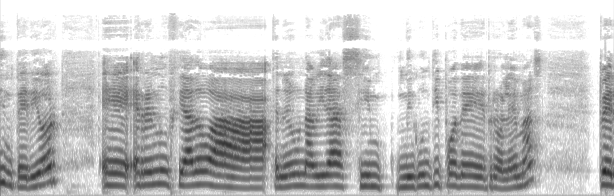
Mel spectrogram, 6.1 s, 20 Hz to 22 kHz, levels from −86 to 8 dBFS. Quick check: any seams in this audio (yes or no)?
yes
